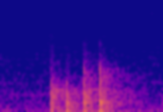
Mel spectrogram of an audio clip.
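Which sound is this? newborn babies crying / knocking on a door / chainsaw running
knocking on a door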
